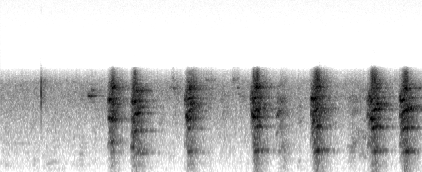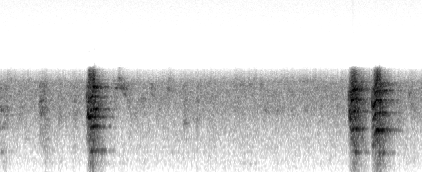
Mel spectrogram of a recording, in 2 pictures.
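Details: Courting male dog barks at a female, unsuccessfully: a steady run of sharp, clipped barks about every half second to second, a pause, then a final close pair.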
